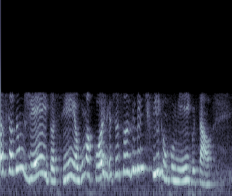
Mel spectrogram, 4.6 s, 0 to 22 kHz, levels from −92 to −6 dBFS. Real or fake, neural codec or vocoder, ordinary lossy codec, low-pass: fake; codec, 16 kHz, 8 kbps, FunCodec, trained on Chinese and English, 25 frames a second; none; 3.6 kHz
